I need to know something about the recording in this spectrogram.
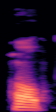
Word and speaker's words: Hull: called Hull h l Hull okay Hull oh Hall okay yeah oh or all as we pronounce it in our in our thickest Yorkshire accent yeah yeah so we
